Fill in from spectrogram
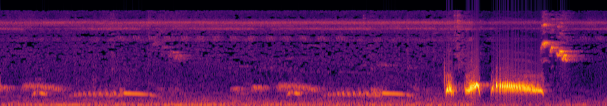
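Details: Lure call of a spotted dove for attracting others. Low, rolling distant coos repeat first, then a loud nearby phrase of two short notes and a long buzzy coo ends with a high chirp.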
